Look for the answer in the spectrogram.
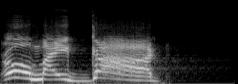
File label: Miss Japanese; Mario Party; Wario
